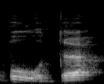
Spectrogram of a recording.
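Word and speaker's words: Bodø: It's pronounced Bodo.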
